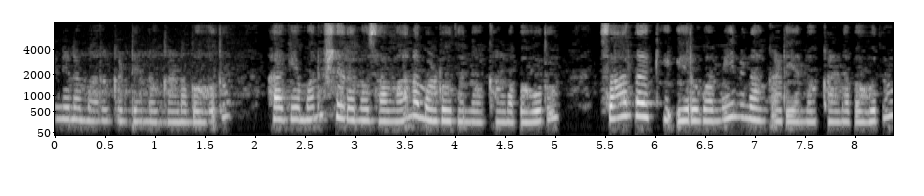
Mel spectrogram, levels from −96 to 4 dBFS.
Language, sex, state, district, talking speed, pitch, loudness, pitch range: Kannada, female, Karnataka, Dharwad, 115 wpm, 275 Hz, -21 LUFS, 255-315 Hz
